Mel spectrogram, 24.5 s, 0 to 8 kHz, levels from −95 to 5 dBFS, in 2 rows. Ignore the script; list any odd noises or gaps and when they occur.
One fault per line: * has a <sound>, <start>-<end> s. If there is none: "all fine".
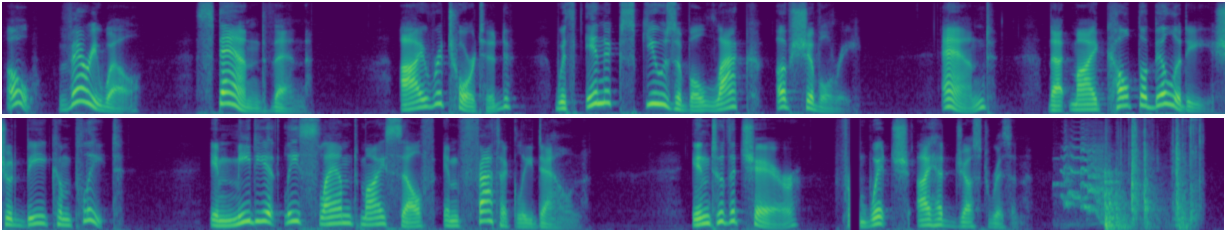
* has a dropout, 20.7-20.8 s
* has a squeak, 22.7-24.3 s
